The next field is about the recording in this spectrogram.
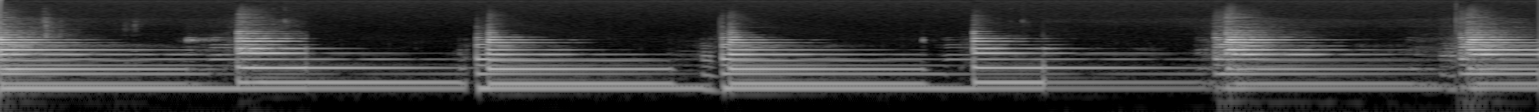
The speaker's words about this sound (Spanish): Esto es el puro efecto, el cuarto, esta es la pura guitarra y estas son juntas. Se fijan ahí, ahí ya tiene algo, ¿no? Ya tiene vida.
